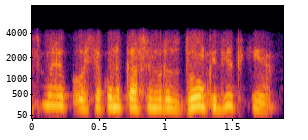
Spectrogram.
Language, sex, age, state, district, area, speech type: Kashmiri, male, 30-45, Jammu and Kashmir, Bandipora, rural, conversation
